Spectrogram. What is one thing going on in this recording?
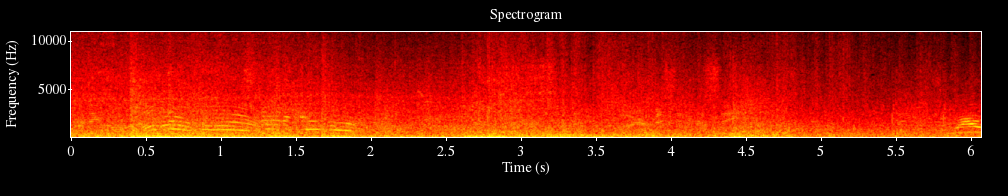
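Explosions and gunfire rumble from a battle game.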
